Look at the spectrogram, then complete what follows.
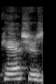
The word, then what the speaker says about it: Cashiers: Cashers is spelled just like a cashier at the grocery store. And I But still say cashiers. I know it's not, and I but, still Cashers is the way the natives say it, and it's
